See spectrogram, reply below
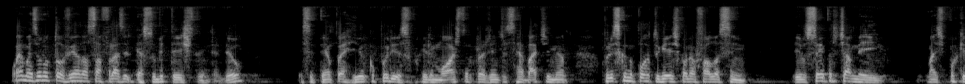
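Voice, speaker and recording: Speaking at a medium pitch with a darkish tone, a man leads a live online grammar lesson in English. He reads the examples slowly and carefully and explains patiently, leaning on rhetorical questions.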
